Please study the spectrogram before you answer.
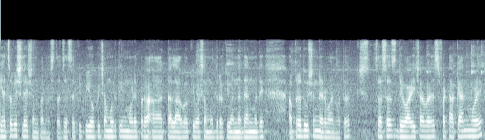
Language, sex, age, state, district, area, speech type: Marathi, male, 45-60, Maharashtra, Thane, rural, spontaneous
